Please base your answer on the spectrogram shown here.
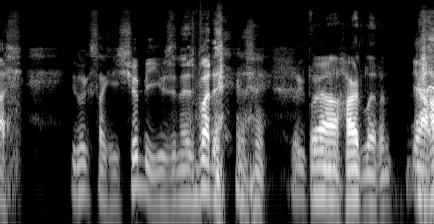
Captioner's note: chuckles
